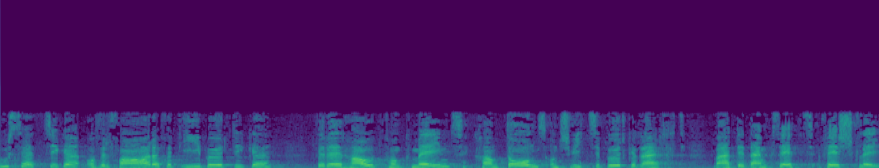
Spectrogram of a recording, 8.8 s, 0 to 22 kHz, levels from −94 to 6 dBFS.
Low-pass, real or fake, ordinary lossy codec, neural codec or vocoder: 7.2 kHz; real; none; none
